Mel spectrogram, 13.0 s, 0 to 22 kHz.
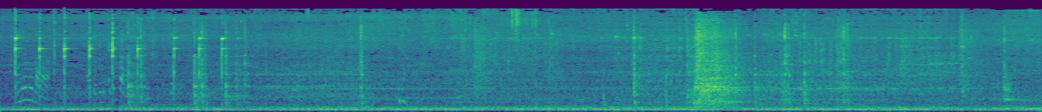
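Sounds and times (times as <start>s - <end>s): low machinery drone: 0.0s - 13.0s.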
